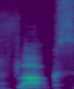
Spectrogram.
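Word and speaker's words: f.lux: it's a free program it's called flux it's uh it's spelled f dot l-u-x so you just go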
